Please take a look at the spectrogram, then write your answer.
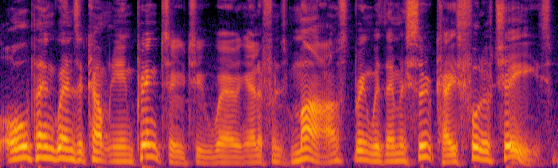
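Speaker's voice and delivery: usual speaking voice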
